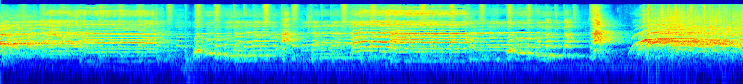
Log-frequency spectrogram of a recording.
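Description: Women's a cappella group singing close-harmony held chords under a lead soloist, with no instruments. The phrases break off and come back in a few times, and a loud sustained chord starts near the end.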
